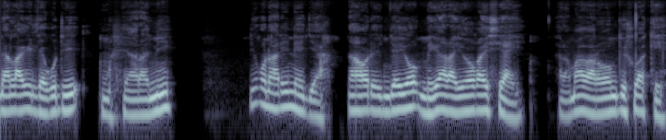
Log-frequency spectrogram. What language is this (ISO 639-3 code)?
mas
